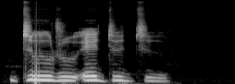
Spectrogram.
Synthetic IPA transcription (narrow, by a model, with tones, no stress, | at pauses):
du˦ɾu˨e˦du˦du˨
